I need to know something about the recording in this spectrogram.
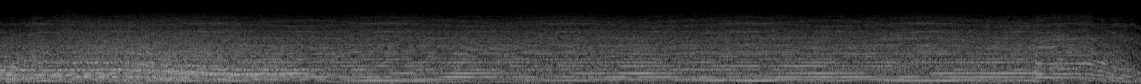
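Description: A racing car engine hums steadily at low revs.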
